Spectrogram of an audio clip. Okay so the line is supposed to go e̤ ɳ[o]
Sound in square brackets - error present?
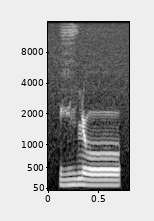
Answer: no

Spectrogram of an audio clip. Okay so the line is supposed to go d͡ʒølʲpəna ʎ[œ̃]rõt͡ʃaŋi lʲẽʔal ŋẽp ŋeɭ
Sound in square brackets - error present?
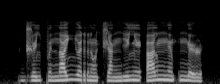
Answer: yes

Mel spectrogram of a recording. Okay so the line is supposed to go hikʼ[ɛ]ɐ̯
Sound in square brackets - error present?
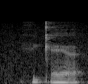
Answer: no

